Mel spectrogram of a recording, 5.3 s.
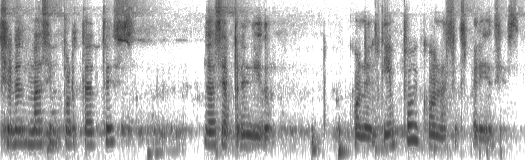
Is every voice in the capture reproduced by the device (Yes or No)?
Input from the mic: Yes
